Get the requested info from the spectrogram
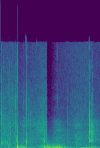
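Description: A few short clicks and knocks of small plastic supplement vials being handled and put down on a wooden table, over a steady low hum.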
